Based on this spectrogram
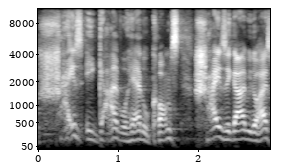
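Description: A man speaks at a moderate pace. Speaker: comedy show host. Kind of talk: stand-up. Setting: stage with audience. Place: stage. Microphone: handheld.

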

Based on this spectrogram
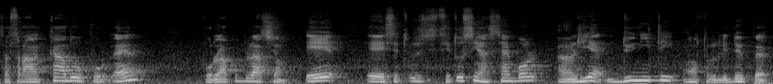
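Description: In a room with audible echo and light background noise, a man with a fairly high pitch talks at a fairly slow pace with long, frequent pauses. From French Polynesia. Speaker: dance troupe leader; guest. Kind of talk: radio interview. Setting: radio studio. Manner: halting, many repetitions. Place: studio.

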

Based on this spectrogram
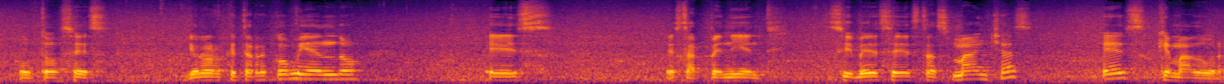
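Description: A man with a fairly high pitch talks at a very slow pace, leaving long, frequent pauses. His intonation is lively, and there is noticeable background noise. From Yucatán, Mexico. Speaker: plant grower and channel host. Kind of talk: tutorial. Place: garden.

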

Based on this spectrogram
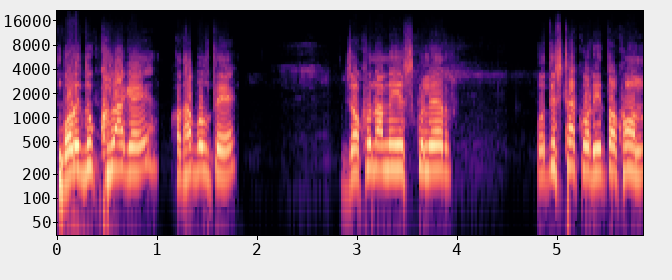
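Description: Delivered in a monotone, flat manner, the voice keeps a very even loudness, and the sound is dry and close with no echo. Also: man, high pitch for a man. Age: 70s. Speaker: retired headmaster. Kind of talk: speech at a meeting.

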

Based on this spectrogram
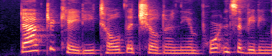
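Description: Somewhat breathy, a woman speaks at a moderate pace in an animated, gentle tone. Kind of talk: bedtime story narration for kids. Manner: gentle, clear storyteller pace; animated, changes tone for each character's lines.

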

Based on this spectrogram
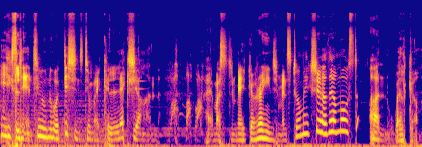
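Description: In a put-on character voice, a man speaks fairly slowly at a high pitch with very wide pitch swings, over clear background noise. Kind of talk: comic villain voice. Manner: gloating, dastardly.

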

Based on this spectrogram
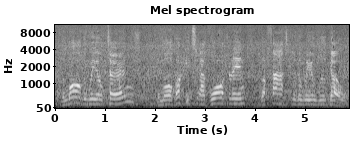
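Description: Here a man speaks at a fairly slow pace. Noticeable background noise is present. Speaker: miller. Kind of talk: demonstration. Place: waterside.

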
